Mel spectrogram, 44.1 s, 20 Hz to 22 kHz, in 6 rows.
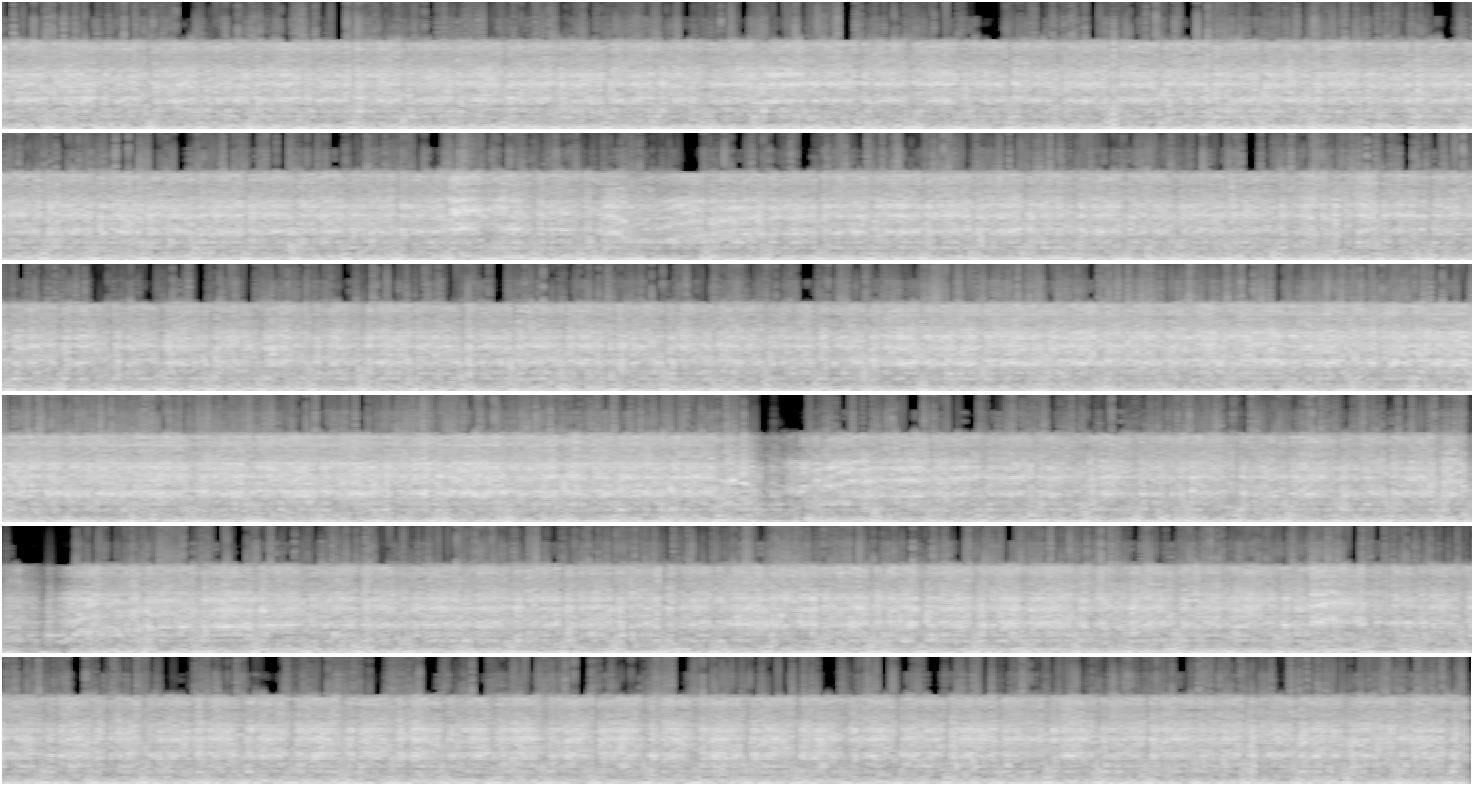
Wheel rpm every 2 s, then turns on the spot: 230, 230, 230, 230, 230, 210, 220, 230, 230, 230, 210, 210, 210, 180, 220, 180, 230, 230, 250, 230, 230, 230.
none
